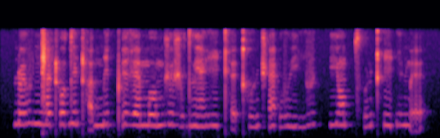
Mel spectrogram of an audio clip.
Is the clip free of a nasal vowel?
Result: no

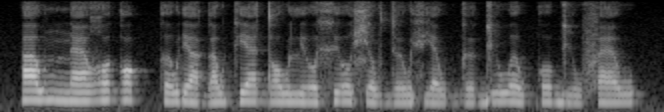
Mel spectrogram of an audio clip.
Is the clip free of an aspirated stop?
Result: yes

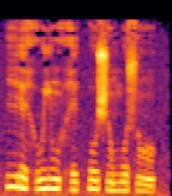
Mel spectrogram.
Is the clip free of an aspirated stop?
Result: yes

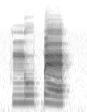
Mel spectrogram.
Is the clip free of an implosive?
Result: no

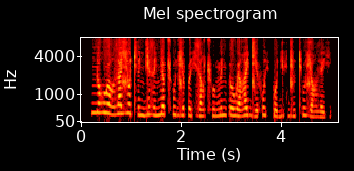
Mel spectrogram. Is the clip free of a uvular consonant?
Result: no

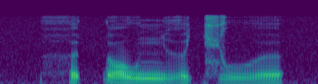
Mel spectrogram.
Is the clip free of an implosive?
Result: no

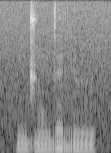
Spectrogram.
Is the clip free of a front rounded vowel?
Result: no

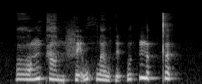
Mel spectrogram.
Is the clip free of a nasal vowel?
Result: yes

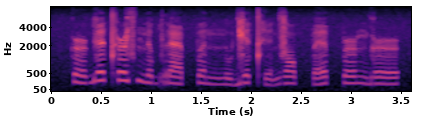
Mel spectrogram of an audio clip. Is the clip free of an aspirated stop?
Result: no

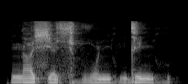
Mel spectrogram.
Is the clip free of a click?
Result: yes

